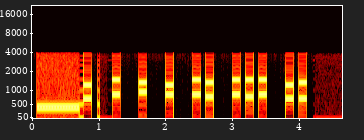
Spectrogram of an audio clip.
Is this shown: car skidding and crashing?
no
